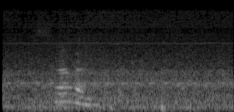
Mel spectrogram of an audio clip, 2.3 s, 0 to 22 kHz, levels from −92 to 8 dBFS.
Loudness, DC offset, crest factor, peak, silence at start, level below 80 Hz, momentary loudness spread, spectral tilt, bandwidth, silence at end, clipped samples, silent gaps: -41 LUFS; under 0.1%; 22 dB; -20 dBFS; 0.05 s; -62 dBFS; 12 LU; -6 dB/octave; 16.5 kHz; 0 s; under 0.1%; none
